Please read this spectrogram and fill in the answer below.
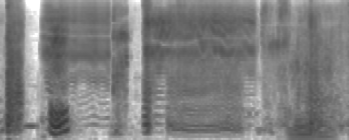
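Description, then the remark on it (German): A rapid string of loud fart sounds from toads in a balloon basket, several buzzy, sputtering blasts of varying pitch following one another almost without pause, with no talking. “Nach einer Stunde waren die ersten Kröten durch die Pupserei so erschöpft”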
